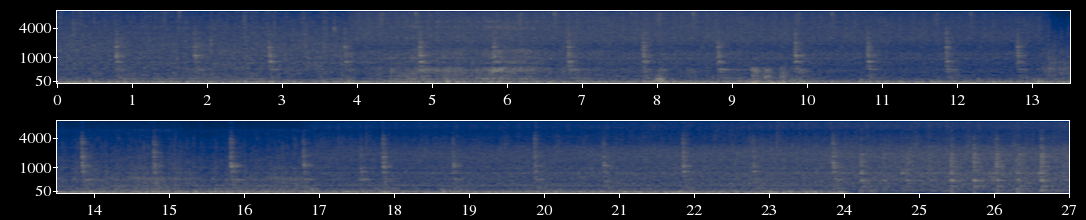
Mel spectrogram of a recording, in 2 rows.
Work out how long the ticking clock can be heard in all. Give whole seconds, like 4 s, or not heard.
27 s.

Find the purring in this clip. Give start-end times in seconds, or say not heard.
4.0-10.0.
